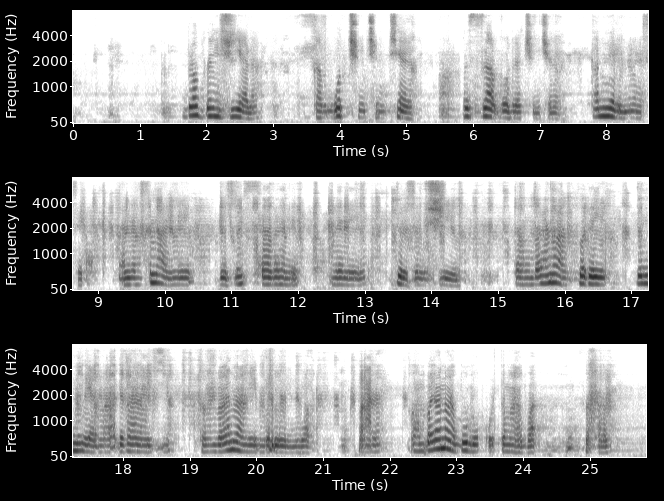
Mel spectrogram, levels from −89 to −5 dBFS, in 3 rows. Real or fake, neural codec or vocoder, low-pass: fake; codec, 16 kHz in and 24 kHz out, 0.6 kbps, FireRedTTS-2 codec; 7.2 kHz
